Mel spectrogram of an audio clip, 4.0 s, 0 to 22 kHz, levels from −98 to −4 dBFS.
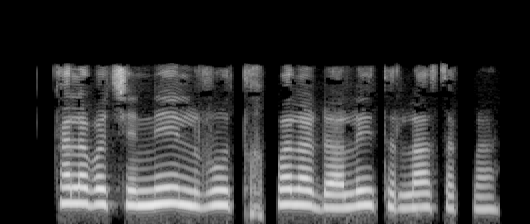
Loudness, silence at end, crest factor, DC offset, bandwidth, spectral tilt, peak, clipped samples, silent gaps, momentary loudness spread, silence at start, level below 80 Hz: -20 LUFS; 0.25 s; 14 dB; under 0.1%; 7.8 kHz; -4 dB/octave; -8 dBFS; under 0.1%; 1.76-1.82 s, 2.00-2.07 s, 3.44-3.54 s; 14 LU; 0.45 s; -66 dBFS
